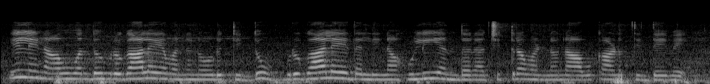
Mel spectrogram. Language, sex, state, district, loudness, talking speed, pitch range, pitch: Kannada, male, Karnataka, Bellary, -28 LUFS, 85 wpm, 220-260 Hz, 235 Hz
